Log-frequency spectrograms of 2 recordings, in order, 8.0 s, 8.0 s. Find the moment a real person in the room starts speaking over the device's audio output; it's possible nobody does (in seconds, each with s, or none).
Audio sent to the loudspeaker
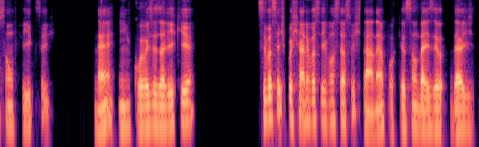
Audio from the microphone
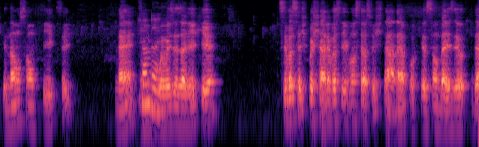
2.3 s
